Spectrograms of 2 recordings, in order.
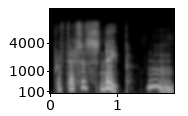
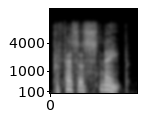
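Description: First: Soft musing teacher; thoughtful. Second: Soft, slow frightened mumble; a scared boy hardly daring to say it; barely a whisper. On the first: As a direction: turn the name over thoughtfully. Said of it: "looked thoughtful". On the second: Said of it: "in barely more than a whisper". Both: A narrator's reading.

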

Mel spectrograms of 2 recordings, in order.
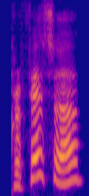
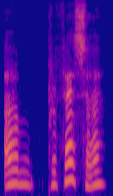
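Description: First: Loud, very high call; insistent high summons. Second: High, tentative call at normal volume; hesitant, polite opener; cautious. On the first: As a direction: raise the voice to wake him. Trying to rouse a sleeping teacher. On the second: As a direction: try his attention gingerly. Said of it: "approached Professor Lupin cautiously". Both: A narrator's reading.

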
